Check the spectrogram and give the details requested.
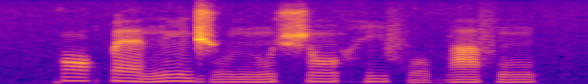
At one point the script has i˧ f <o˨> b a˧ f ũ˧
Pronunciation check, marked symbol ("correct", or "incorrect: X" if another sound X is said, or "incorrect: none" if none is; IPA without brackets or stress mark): correct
